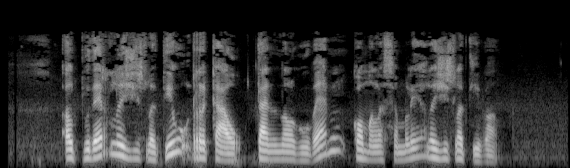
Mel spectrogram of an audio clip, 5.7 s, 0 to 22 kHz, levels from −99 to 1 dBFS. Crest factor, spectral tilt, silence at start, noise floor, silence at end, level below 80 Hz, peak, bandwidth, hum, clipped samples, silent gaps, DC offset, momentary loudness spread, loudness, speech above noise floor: 22 dB; -4.5 dB/octave; 0.6 s; -63 dBFS; 0.75 s; -70 dBFS; -2 dBFS; 11.5 kHz; none; under 0.1%; none; under 0.1%; 9 LU; -23 LUFS; 40 dB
